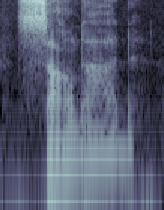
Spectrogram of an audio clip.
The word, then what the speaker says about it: saudade: saudade? Are you familiar with this word? – Spell it. – S-A-U-D-A-D-E.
